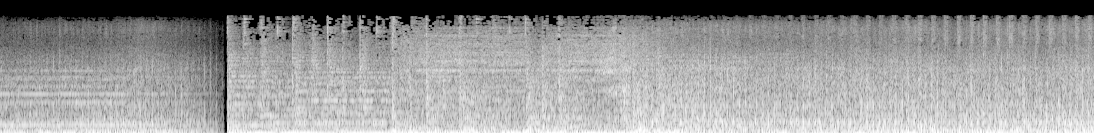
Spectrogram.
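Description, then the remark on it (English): Loud Coast Guard helicopter rotor noise during a rescue hoist of an injured man in a litter from a small boat fills the whole clip, a dense rhythmic thudding and whine that briefly dips near the start, then roars on steadily without any speech. “It's a treacherous ride coming up any kind of rescue device into a Coast Guard helicopter.”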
